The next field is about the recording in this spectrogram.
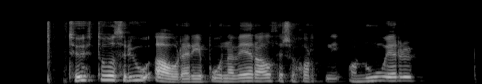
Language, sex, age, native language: Icelandic, male, 40-49, Icelandic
